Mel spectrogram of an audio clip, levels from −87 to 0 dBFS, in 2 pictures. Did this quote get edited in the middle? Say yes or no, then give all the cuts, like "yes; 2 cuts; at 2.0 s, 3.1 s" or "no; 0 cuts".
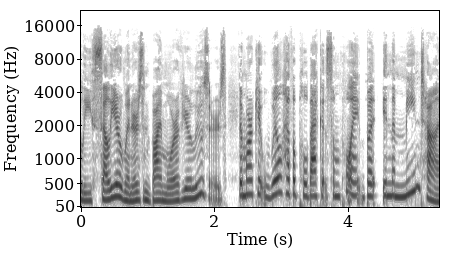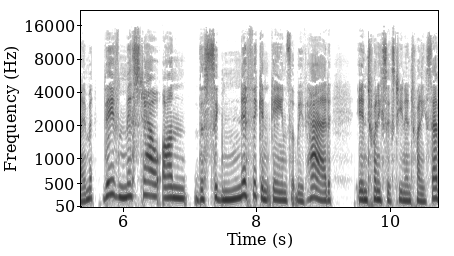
yes; 2 cuts; at 2.4 s, 5.6 s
